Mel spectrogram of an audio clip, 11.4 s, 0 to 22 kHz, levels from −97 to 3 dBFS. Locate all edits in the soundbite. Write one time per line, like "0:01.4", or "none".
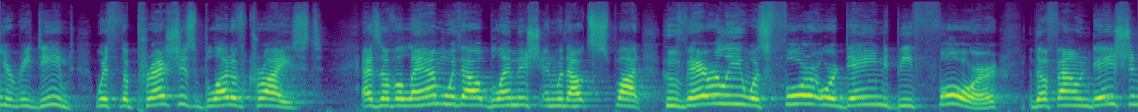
none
